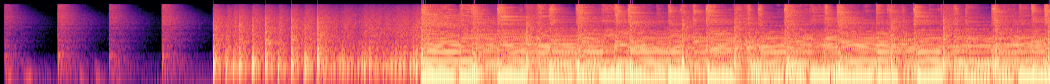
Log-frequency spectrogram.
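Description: Instrumental intro of a band-arranged Irish ballad: four clicks counting in, then a snare drum roll that swells for about two seconds before the full band comes in about four seconds in, with drum kit and a steady bass line.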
